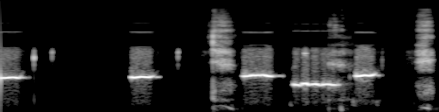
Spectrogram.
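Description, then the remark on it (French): A person whistles a series of short, steady, mid-pitched notes spaced with pauses, imitating the call of a Eurasian pygmy owl, with some breathy noises and rustling between the whistles. “Et l'autre, la chevêchette, si on l'appelle, elle vient. Hein. Elle fait”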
